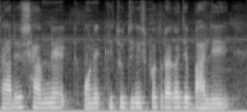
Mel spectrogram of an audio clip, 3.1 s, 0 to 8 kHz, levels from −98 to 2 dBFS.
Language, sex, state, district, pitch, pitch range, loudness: Bengali, male, Tripura, West Tripura, 130 Hz, 125-130 Hz, -19 LUFS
